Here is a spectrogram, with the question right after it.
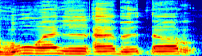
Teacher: با ساکن ہے، قلقلہ صغریٰ ہوگا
